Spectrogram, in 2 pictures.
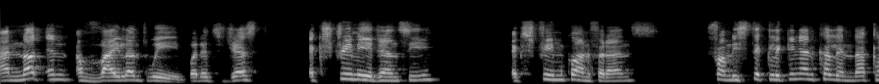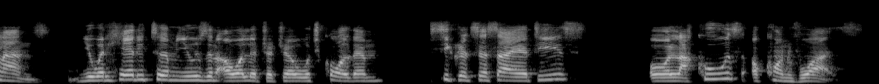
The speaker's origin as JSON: {"language": "English", "country": "Trinidad & Tobago", "tie": "born or raised there", "also_born_or_lived": "United States", "said": "I remember I was from America and I came back to Trinidad and I was 6 years old"}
